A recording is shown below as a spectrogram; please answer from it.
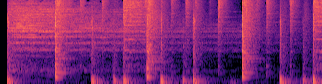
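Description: A drum kit played in single, spaced-out strikes, about a dozen hits at an uneven rhythm, each ringing out briefly before the next.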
